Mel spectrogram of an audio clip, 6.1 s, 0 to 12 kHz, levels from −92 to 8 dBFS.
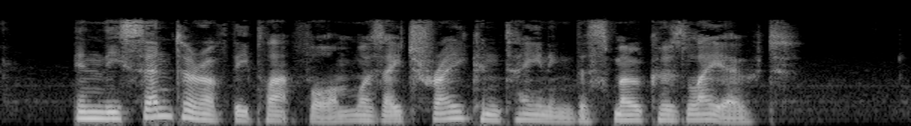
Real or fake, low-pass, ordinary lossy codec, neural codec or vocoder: real; 7.2 kHz; Opus, 64 kbps; none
